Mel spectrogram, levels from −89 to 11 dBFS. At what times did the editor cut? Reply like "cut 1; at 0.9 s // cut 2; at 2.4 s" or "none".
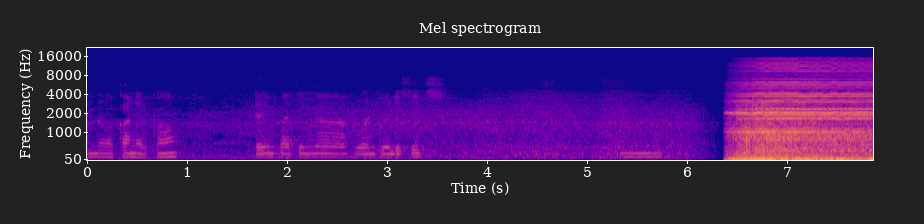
cut 1; at 6.7 s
